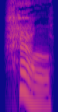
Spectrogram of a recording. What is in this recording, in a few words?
"hang", uk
